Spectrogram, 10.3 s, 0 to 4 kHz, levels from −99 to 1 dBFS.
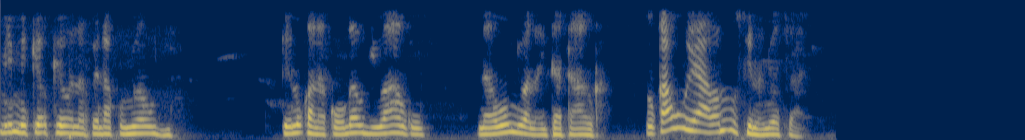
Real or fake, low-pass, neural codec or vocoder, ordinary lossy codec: real; 3.6 kHz; none; none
